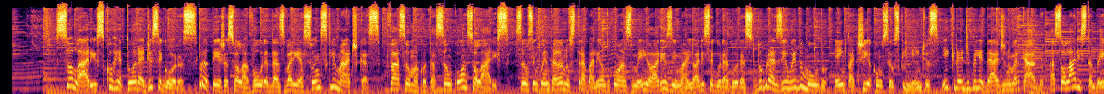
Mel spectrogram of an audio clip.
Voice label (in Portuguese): spot simples; SOLARIS CORRETORA DE SEGUROS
